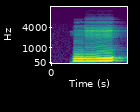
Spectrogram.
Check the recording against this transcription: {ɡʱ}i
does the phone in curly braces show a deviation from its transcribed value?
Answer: yes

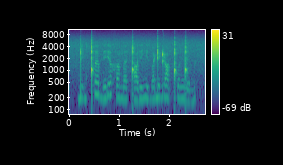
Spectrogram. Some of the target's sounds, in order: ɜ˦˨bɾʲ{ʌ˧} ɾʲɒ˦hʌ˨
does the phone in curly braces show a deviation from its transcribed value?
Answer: no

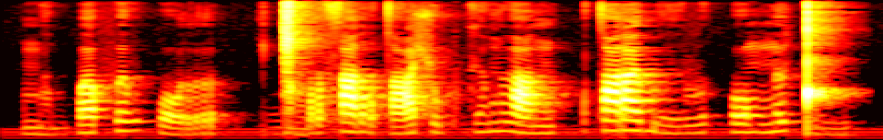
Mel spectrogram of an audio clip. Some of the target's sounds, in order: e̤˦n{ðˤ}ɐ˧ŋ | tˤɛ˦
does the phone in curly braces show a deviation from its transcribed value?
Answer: no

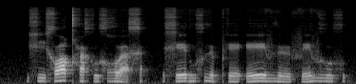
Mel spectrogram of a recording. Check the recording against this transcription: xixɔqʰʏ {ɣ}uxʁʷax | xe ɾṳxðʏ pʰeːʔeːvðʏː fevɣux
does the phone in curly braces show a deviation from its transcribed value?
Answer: yes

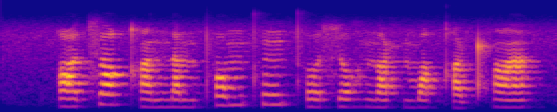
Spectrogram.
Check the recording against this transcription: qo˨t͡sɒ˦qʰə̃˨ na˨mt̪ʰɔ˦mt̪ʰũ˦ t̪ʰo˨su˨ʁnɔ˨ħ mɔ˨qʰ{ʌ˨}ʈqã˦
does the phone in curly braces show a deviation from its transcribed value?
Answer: yes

